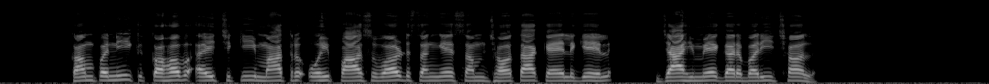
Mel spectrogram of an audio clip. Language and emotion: Maithili, neutral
